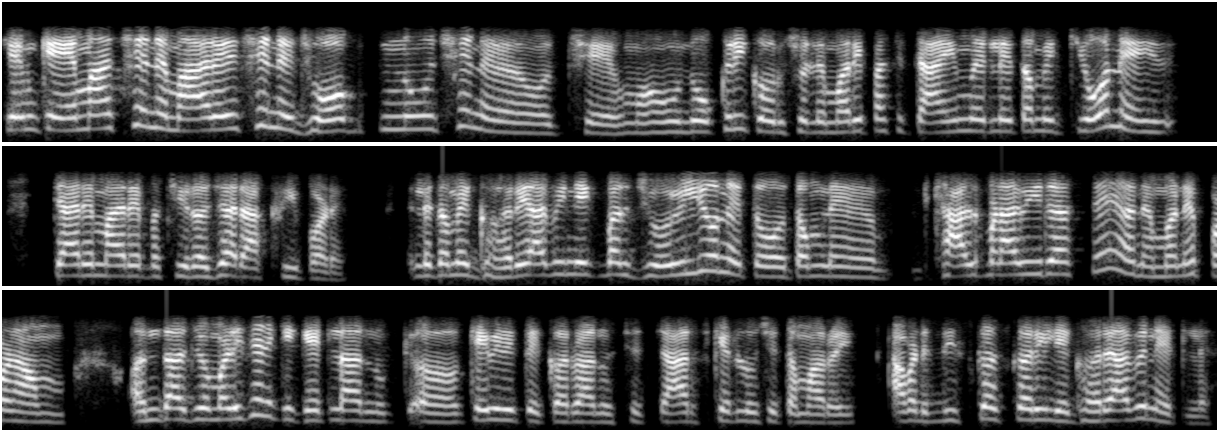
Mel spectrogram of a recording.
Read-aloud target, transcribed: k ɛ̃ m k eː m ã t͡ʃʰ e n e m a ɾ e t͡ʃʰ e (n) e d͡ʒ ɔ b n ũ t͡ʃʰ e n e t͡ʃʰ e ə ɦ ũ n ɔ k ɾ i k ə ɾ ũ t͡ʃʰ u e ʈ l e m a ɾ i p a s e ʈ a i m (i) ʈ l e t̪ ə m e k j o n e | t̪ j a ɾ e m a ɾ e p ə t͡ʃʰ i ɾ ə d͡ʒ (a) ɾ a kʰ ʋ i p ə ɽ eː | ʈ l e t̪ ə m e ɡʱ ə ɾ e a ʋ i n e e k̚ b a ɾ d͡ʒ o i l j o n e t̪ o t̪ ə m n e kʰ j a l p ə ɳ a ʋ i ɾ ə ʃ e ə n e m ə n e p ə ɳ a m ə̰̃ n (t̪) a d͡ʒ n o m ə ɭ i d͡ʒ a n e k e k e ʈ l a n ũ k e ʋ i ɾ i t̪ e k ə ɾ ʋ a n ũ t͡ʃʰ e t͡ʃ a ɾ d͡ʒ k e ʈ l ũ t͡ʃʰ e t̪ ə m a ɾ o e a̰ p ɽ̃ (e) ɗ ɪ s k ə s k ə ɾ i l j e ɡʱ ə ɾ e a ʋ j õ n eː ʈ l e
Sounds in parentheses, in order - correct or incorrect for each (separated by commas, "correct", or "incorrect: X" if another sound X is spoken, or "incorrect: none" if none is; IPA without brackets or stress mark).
correct, incorrect: e, correct, incorrect: d̪, correct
